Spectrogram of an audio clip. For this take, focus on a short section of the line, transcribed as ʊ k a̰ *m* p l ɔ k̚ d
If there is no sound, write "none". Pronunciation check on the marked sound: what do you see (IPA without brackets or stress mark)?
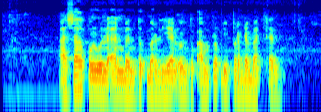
m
